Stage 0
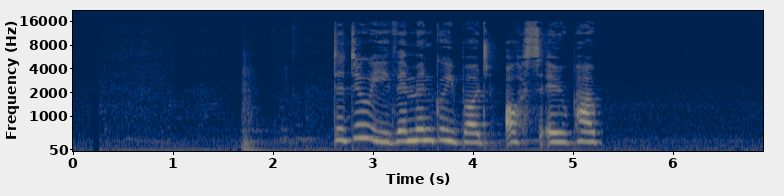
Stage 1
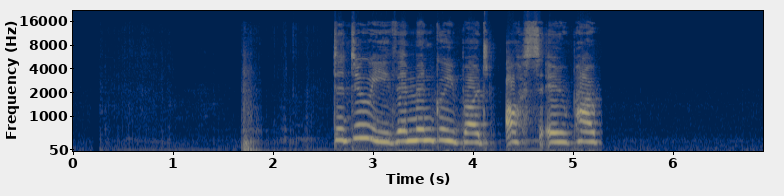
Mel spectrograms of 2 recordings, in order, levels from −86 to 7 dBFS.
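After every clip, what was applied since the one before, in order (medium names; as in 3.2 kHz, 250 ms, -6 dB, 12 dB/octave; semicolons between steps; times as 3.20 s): waveshaping leveller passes 2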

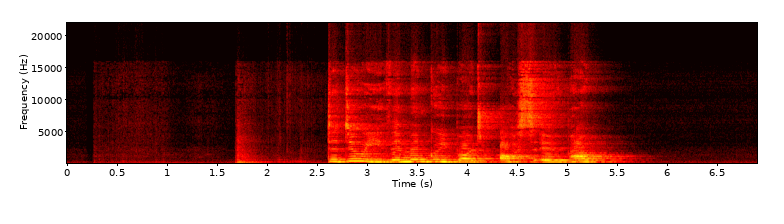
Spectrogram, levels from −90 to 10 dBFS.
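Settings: plate-style reverb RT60 1 s, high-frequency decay 1×, DRR 4 dB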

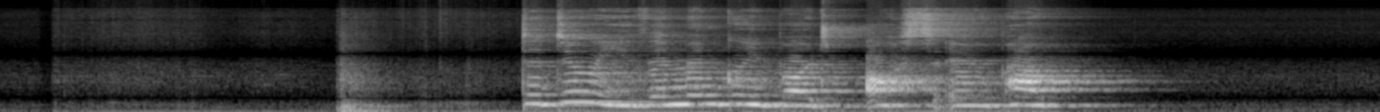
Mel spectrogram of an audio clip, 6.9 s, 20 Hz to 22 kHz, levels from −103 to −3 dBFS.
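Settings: static phaser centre 1.3 kHz, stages 4; trim +1.5 dB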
